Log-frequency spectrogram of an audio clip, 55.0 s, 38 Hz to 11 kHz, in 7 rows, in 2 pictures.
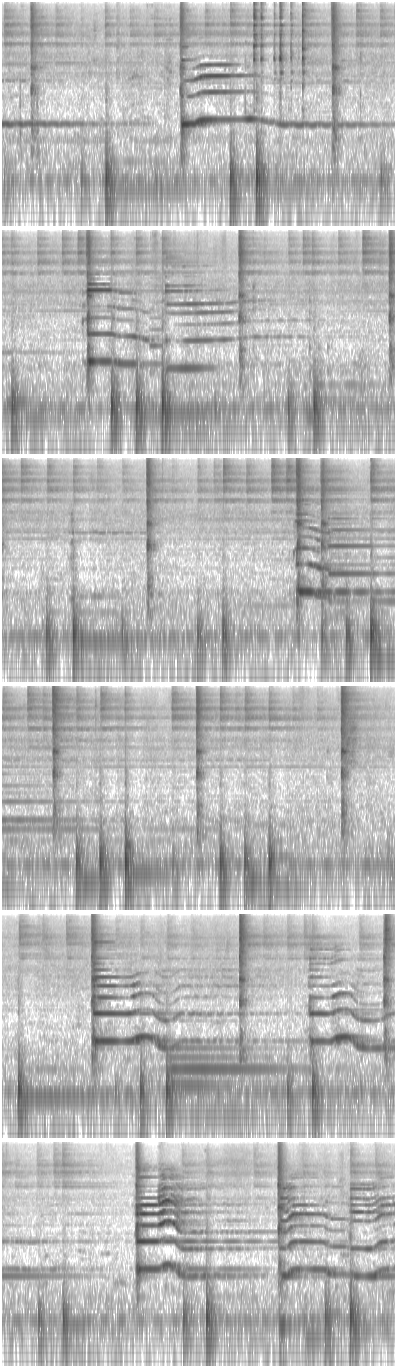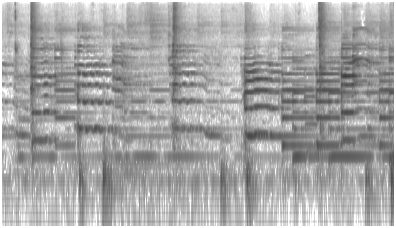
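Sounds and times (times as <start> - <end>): lead guitar bent notes: 0.0 - 19.0, 21.5 - 26.3, 42.0 - 55.0
drum kit beat: 0.0 - 55.0
electric bass: 0.0 - 55.0
electric blues band playing: 0.0 - 55.0.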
